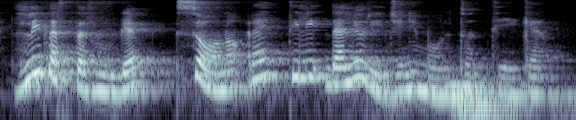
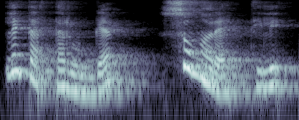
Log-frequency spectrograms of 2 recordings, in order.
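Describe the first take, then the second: First: Said in the usual way. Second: Slow, careful first line of the tale; slow story opening. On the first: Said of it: "retake after ops". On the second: A narrator's reading. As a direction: begin the story slowly. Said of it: "false start then retake". (inizio lento della fiaba)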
